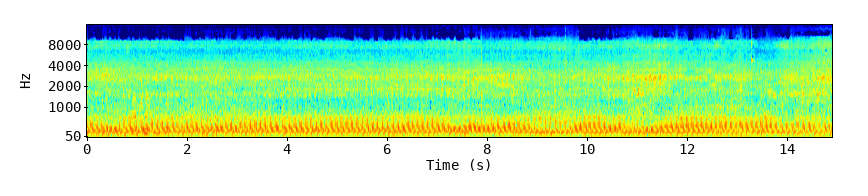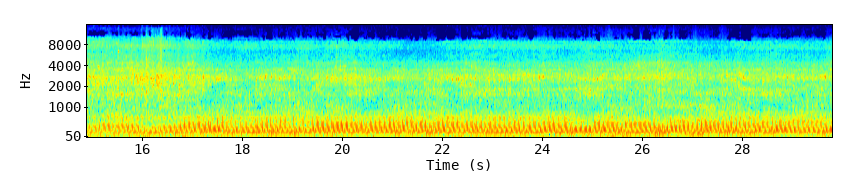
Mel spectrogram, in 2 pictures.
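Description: Gas chainsaw running flat out at a steady pitch, held in a cut through a palm trunk.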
